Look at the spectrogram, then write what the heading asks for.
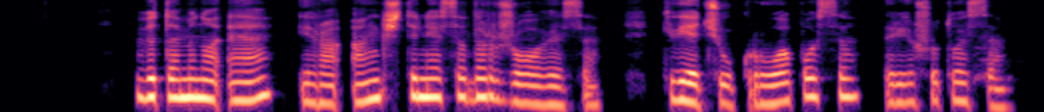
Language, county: Lithuanian, Klaipėda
